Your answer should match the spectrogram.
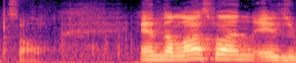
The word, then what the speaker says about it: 走: Sorry, it's a third tone, 走.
